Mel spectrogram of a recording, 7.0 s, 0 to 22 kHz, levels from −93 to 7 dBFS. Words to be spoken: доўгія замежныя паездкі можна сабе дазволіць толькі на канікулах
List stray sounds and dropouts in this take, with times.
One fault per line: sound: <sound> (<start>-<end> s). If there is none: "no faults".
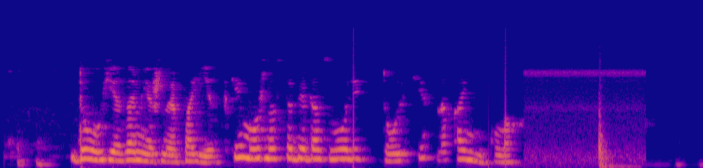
sound: thud (6.0-6.4 s)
